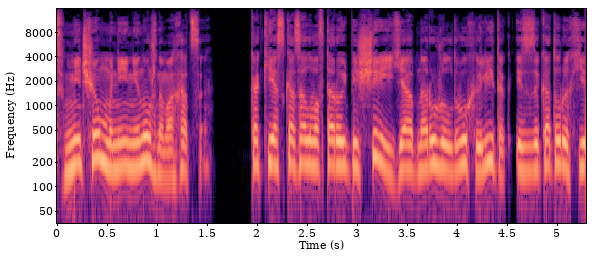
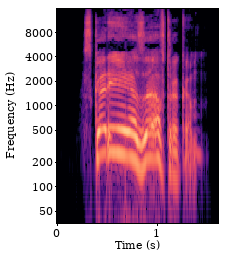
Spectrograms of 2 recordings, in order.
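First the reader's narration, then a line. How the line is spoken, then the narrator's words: Displeased drunk grumbling. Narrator (Russian): недовольно пробурчал пьяница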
